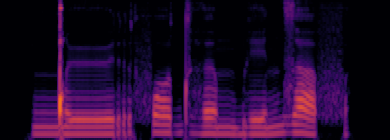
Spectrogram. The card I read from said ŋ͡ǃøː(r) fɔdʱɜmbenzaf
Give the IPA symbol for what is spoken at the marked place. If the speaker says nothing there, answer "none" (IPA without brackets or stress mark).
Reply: r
